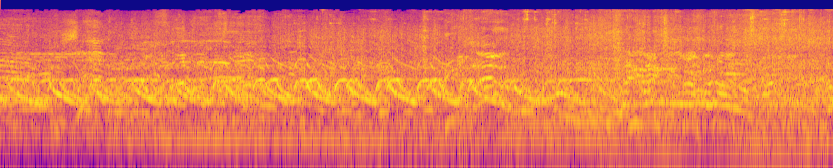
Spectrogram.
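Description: Police car sirens: one in a fast yelp, about five up-and-down sweeps a second, with other sirens overlapping. After about four seconds the yelp gives way to several slower wailing sirens sounding together.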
